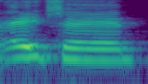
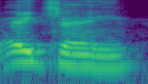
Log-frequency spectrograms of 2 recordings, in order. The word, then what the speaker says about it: Achane: Devon Achane is, if we said his name wrong forever and a day, we've been calling him Achane forever and a day, and his name is Achane.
